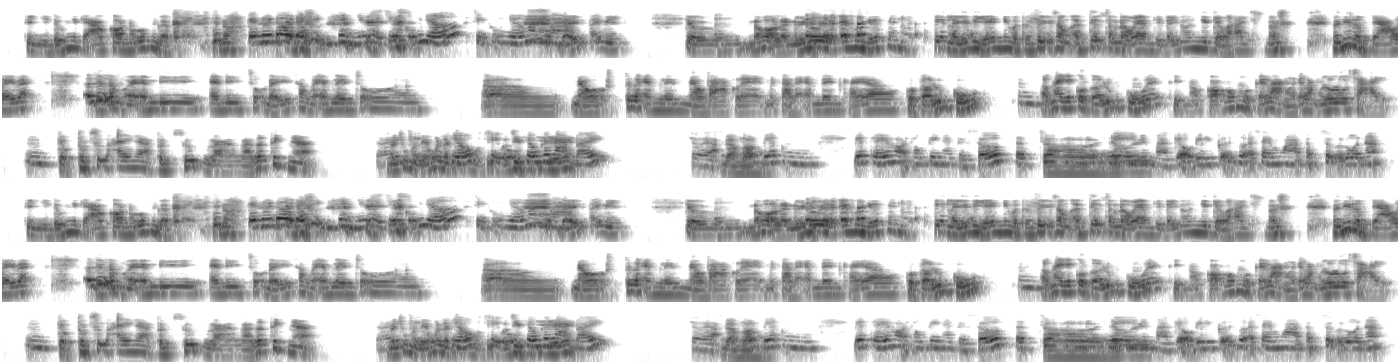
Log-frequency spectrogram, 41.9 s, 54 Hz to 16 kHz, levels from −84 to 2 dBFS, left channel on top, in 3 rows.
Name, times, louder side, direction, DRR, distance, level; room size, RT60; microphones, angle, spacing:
voice 1, 0.2-2.4 2.8-4.1 5.2-6.2 6.8-9.0 9.3-18.1 18.8-23.7 24.3-27.8 28.5-31.0 31.8-33.6 35.1-35.6 38.3-39.4, left 1 dB, ahead, 0.7 m, -30 dB
voice 2, 1.8-5.7 6.6-6.8 7.1-7.3 8.0-8.6 10.3-10.4 13.5-13.6 14.8-15.3 24.1-24.4 25.3-25.4 28.2-28.4 31.7-33.9 34.8-41.7, equal, 60° left, 1.4 m, -29 dB
2.8 x 2.6 x 3.8 m
head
